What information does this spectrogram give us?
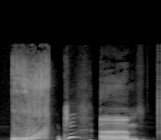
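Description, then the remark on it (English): Loud fart noise sound effect: a long buzzy blast that wobbles in pitch, a brief sputter, then a second long, steady blast, all within a couple of seconds. “Fart noise interjected.”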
